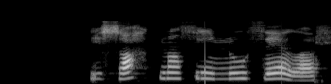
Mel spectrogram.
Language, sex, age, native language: Icelandic, female, 10, Icelandic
